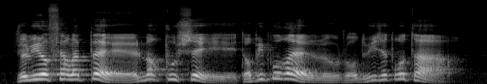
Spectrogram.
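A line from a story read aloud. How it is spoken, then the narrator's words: Harsh. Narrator (French): dit Marescal durement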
